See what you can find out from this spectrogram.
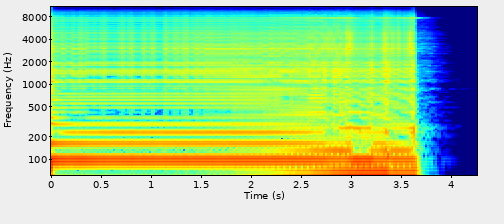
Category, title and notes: Sound effects > Electronic / Design
crunchy feedback buzz with tail wipe
Nice feedback tone with a cool crackling sound at the end
feedback, noise, crackle, hum, buzz, drone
